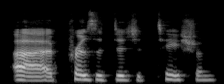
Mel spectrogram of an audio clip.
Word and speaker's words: Prestidigitation: It's just like chill touch, Eldritch Blast, Prestidigitation, Chaos Spray.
